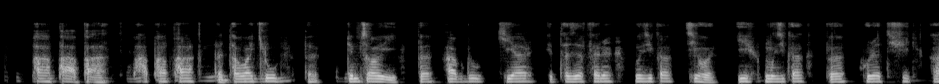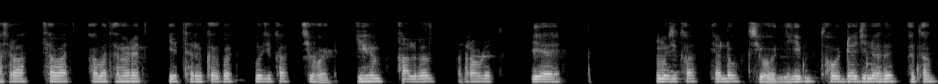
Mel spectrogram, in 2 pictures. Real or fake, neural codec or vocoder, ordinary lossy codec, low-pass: real; none; AAC, 48 kbps; 7.2 kHz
